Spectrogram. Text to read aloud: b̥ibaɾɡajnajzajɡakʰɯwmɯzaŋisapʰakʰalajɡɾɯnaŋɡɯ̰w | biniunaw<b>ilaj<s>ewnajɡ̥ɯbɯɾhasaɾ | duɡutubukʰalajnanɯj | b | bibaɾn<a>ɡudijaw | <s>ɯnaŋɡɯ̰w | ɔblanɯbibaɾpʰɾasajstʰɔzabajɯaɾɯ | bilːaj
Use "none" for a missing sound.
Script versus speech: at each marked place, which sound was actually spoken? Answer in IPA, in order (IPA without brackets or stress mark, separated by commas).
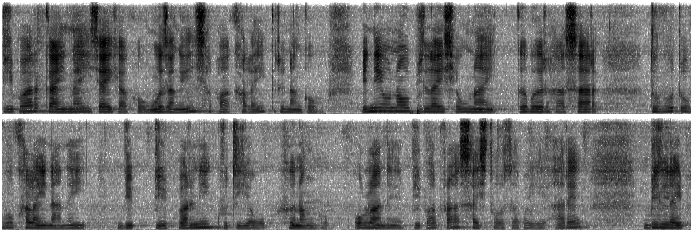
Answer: b, s, i, h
